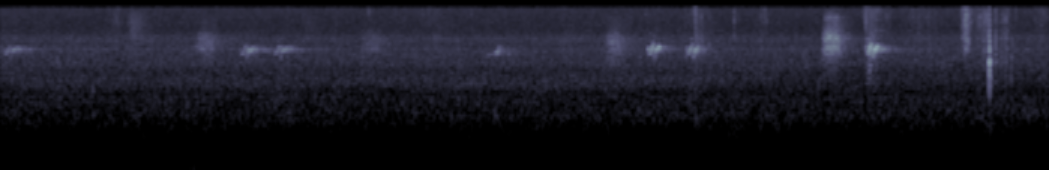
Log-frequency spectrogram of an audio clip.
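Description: Short, high bird chirps now and then over a faint outdoor hiss, with footsteps through grass and undergrowth giving soft rustles and a sharp click near the end.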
